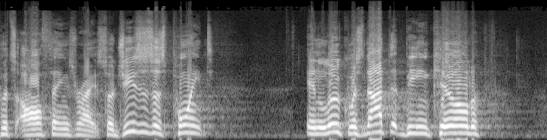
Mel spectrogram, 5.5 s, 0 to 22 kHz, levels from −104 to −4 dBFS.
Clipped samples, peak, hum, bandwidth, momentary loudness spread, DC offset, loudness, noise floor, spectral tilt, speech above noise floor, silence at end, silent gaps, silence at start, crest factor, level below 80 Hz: 1%; 0 dBFS; none; 14 kHz; 8 LU; under 0.1%; -10 LUFS; -54 dBFS; -5 dB/octave; 44 dB; 0.7 s; none; 0 s; 12 dB; -48 dBFS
